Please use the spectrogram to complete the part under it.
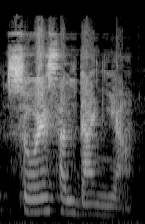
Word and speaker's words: Zoe Saldana: So are you Zoe Saldana? – I'm Zoe Saldana.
